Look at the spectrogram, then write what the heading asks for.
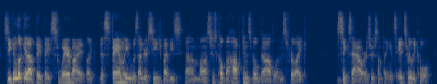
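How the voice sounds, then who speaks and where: A man with a fairly low voice speaks as the guest in a casual interview. He rambles with enthusiasm, often hesitating mid-thought before carrying on. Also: a little fast, fairly bright tone. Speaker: guest, horror artist being interviewed.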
